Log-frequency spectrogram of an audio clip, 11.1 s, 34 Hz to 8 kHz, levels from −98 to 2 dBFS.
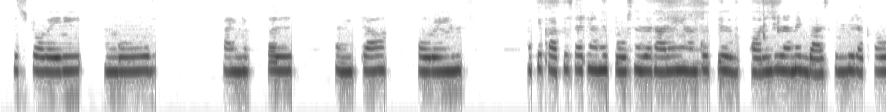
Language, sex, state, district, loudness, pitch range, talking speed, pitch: Hindi, female, Uttarakhand, Tehri Garhwal, -35 LUFS, 245-260 Hz, 130 wpm, 250 Hz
